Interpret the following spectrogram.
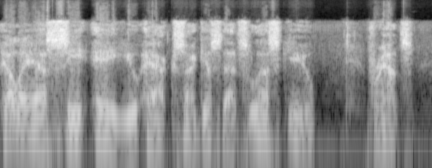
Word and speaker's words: Lascaux: In Altamara, Spain, Lascaux, France, that's spelled L-A-S-C-A-U-X, I guess that's Lascaux, France.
